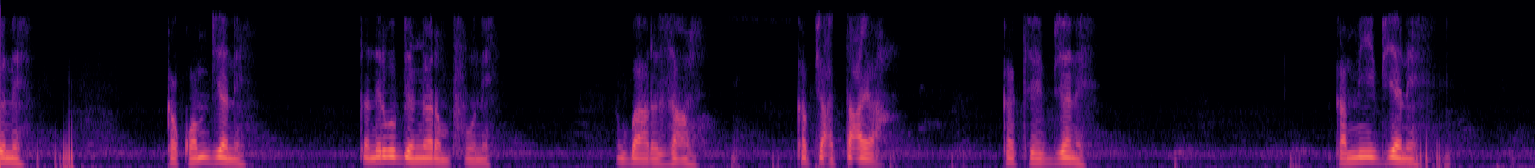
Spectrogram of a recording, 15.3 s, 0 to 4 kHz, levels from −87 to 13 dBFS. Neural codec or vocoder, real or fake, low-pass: autoencoder, 48 kHz, 128 numbers a frame, DAC-VAE, trained on Japanese speech; fake; 3.6 kHz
